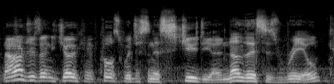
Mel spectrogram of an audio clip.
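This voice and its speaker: A man's voice: a little high, lively intonation, fast, background noise. A man hosting a casual podcast with playful, mock-grand announcer patter. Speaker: podcast host.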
